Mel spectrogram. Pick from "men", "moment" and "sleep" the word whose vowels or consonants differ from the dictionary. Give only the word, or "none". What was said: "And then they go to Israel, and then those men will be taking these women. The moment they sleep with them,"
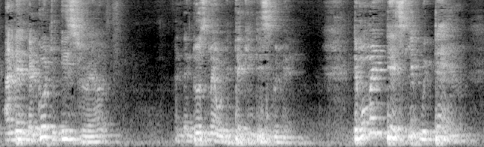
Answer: none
